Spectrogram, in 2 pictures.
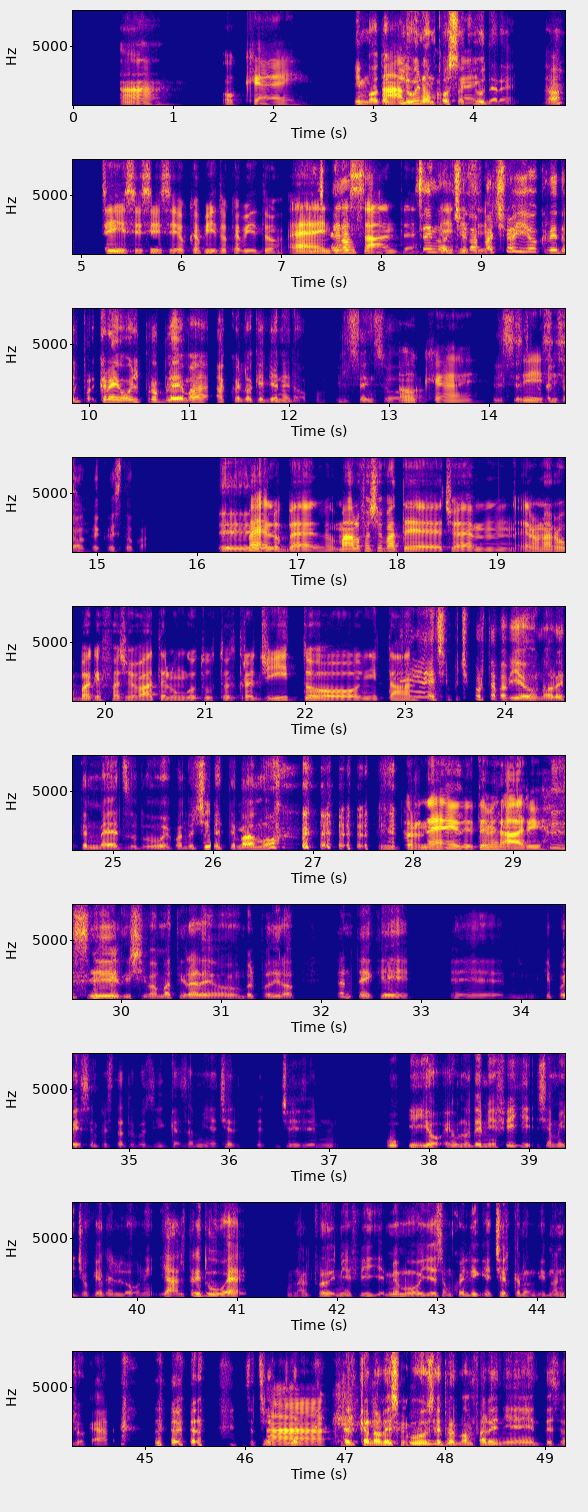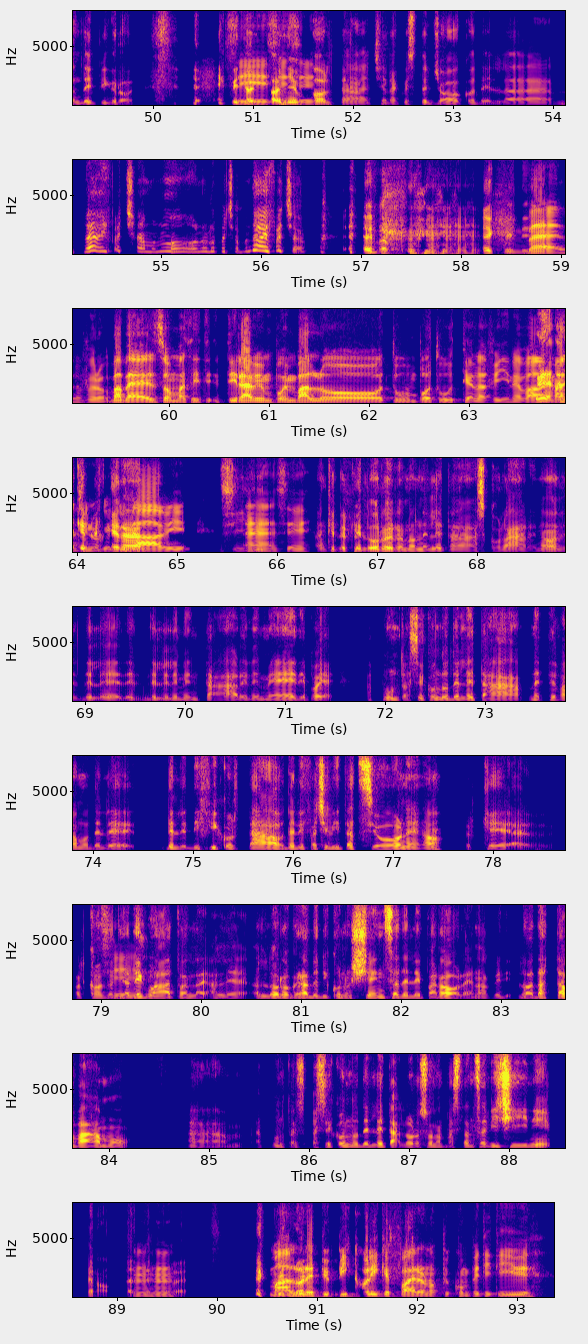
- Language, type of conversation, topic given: Italian, podcast, Qual è un gioco che hai inventato insieme ai tuoi amici?
- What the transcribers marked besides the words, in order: tapping; "cioè" said as "ceh"; drawn out: "Eh"; unintelligible speech; laughing while speaking: "ci mettevamo"; chuckle; chuckle; drawn out: "uhm"; "cioè" said as "ceh"; chuckle; laughing while speaking: "C cercano, vabbè cercano le … e quind ogn"; laughing while speaking: "oka"; chuckle; other background noise; put-on voice: "Dai, facciamo. No, non lo facciamo. Dai faccia"; chuckle; drawn out: "ballo"; "perché" said as "pecché"; chuckle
